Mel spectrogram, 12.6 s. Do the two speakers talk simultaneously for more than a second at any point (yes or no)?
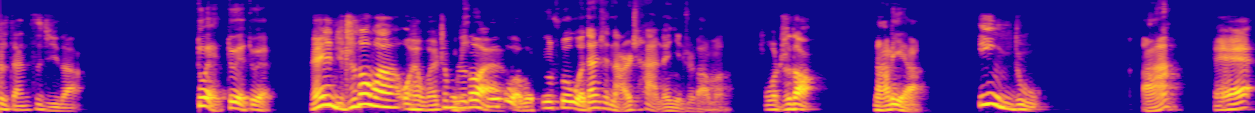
no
